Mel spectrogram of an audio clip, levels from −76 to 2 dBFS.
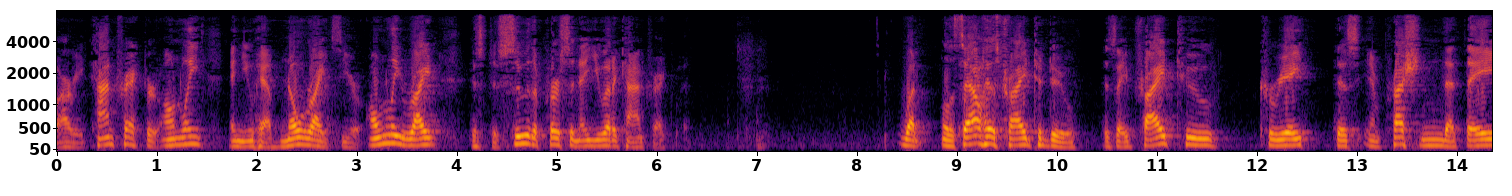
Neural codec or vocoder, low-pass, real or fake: none; 7.2 kHz; real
